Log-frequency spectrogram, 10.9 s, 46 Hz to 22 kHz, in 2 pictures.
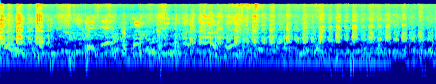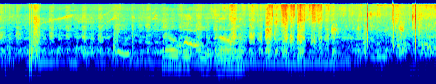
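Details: Blue Pit Monster puppy during training, breathing in quick, uneven panting bursts about 100 per minute, while a person talks nearby and a steady low hum continues in the background.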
